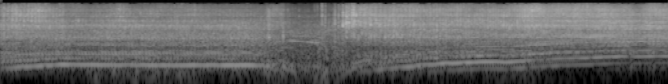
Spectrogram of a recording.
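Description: Demolition-derby pickup truck engine revving hard with a steady pitch, then dropping off about three seconds in and climbing steadily again as the truck accelerates across the mud.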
